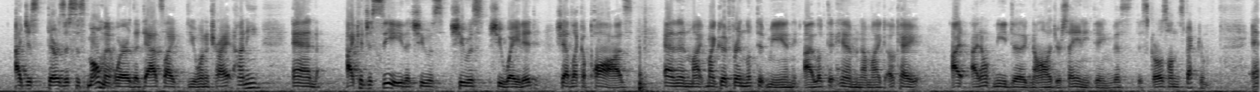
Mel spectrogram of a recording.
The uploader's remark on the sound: This conversation was recorded during the 2019 Lean Startup Conference in San Francisco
